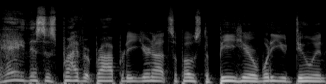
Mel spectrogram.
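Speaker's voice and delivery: light, high-pitched scolding yell. Retelling a prank, quoting a man yelling at a stranger, retelling a yell. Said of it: "starts yelling at this guy".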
